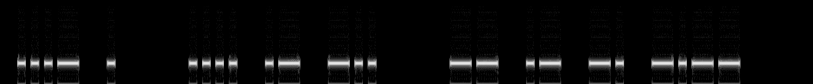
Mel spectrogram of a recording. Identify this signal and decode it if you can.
Morse code, heard as a keyed tone, about 18 wpm, spaced as for 15 wpm, 1000 Hz. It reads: VE HAD MANY
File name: qotdfiles / 15wpm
